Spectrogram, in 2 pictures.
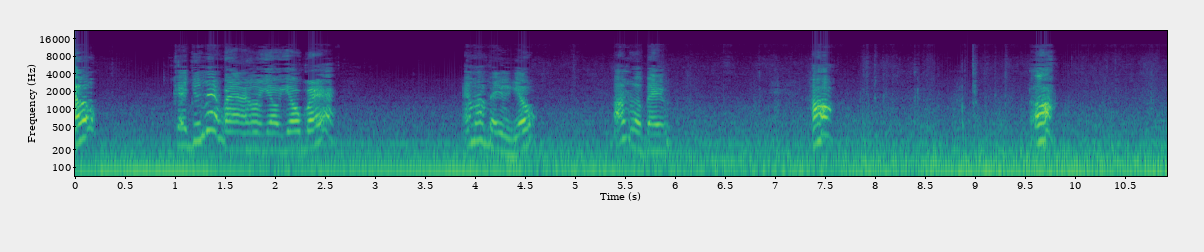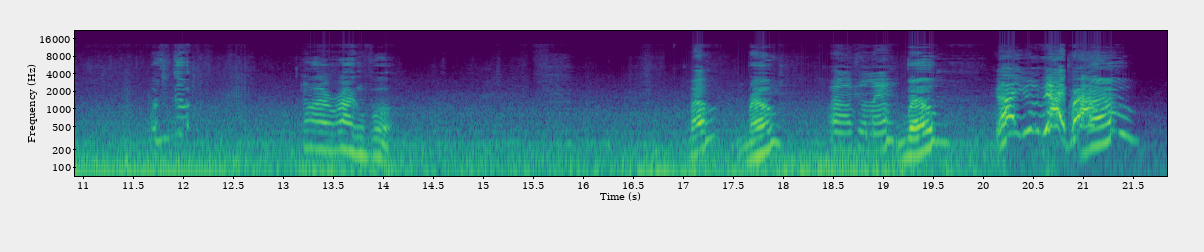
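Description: A young man talks with animation close by.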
